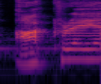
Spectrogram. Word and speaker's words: Acre: different cities Damascus Jerusalem Oktay I think it's pronounced even though it's spelled how we'd say acre now there's a few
